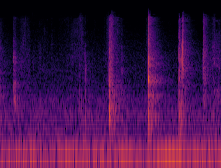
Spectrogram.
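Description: A tarot deck being shuffled by hand: four sharp card snaps, the loudest about a second and a half in, over a steady low hum.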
